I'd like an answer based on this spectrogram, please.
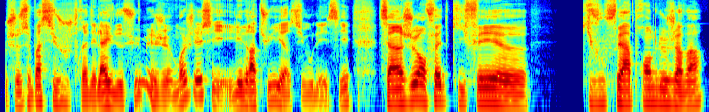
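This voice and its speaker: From a green-screen setup at home, a man hosts a casual live hacking stream, lively and joking as he greets viewers one at a time into a desk microphone. He talks fast at a medium pitch, and the recording is dry and studio quality.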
